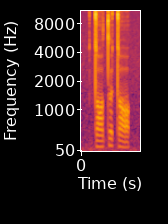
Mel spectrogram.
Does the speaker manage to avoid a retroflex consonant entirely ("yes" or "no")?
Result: yes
